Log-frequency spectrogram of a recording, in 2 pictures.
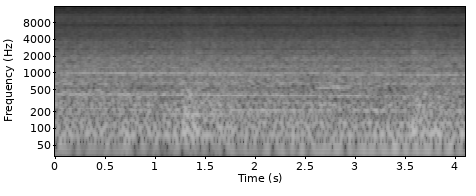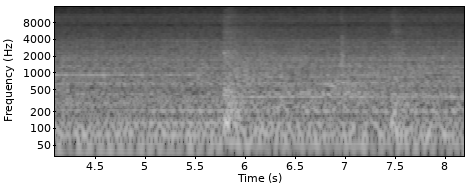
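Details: Toyota Camry with a 2AR-FE engine, diagnosed with front-of-engine noise from a faulty water pump that was replaced: a steady, smooth four-cylinder idle with an even hum and no whine, rattle or grinding from the front.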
